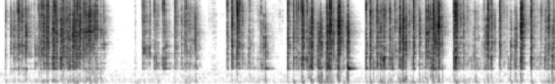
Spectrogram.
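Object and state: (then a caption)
Glass pineapple dish. Long green nails tap rapidly across the faceted surface of a green textured glass pineapple-shaped plate held up in the air. The sound is bright, crisp clicking in dense bursts separated by short pauses, with very little low end.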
